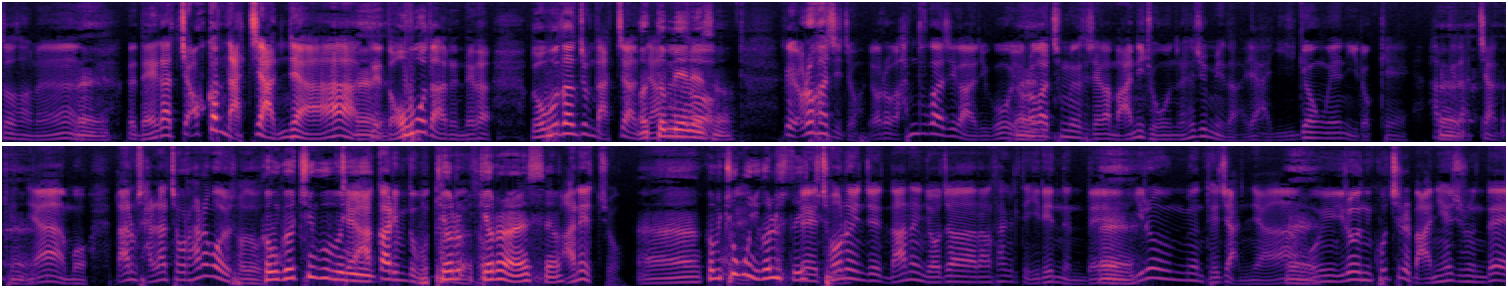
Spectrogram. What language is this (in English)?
Korean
